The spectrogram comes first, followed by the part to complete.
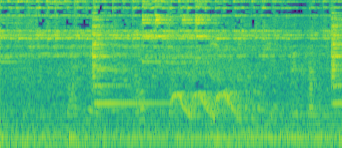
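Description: A siren gives about three quick rising yelps about two seconds in, over the steady noise of a crowd and street traffic.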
